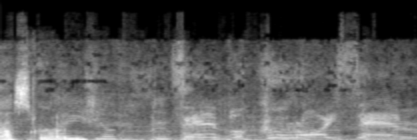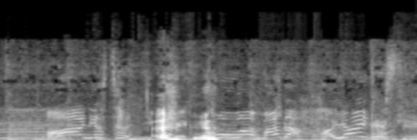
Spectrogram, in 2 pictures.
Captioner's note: foreign language; chuckles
